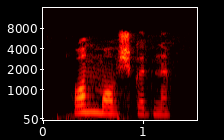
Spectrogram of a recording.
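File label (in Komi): "онмовськӧдны", Komi, female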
